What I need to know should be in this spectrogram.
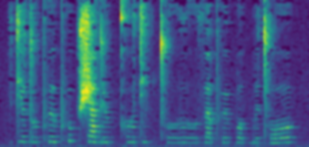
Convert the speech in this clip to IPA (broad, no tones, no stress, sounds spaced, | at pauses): tʲ o d ɔ̤ pʰ ɨ pʰ u p ʃ a d ʉ p kʰ ɔ̤ tʲ o̤ p tʰ o̤ ð o̤ θ ɜ pʰ ʉ p o p b ɨ tʰ o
